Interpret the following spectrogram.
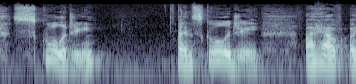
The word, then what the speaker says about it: Schoology: I thought it said Schoolology whenever I first started, but they schooled me on how to say it. Schoology.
